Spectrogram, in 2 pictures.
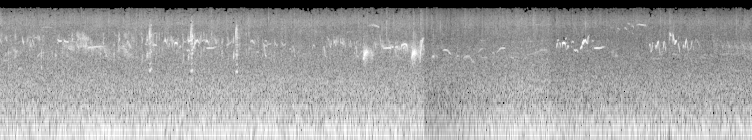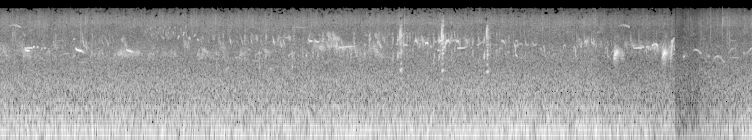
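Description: Small birds chirping and calling over a steady outdoor hiss. The background drops out briefly twice, at about a third of the way in and near the end.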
